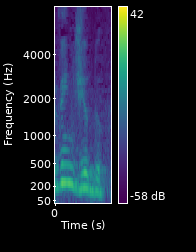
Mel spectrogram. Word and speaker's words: vendi: Então veja, essa pessoa acredito que aquele imóvel estava a ser vendido, mas ele escreveu com I no final, que obrigatoriamente ele tem que pronunciar essa palavra como a sílaba forte é o di, vendi.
